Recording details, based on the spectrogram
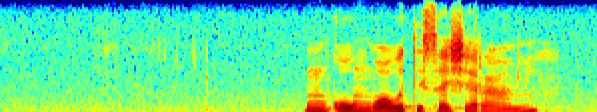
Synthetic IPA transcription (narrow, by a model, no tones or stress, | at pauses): uŋkuŋɡwawutisaʃɛɾaːmi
